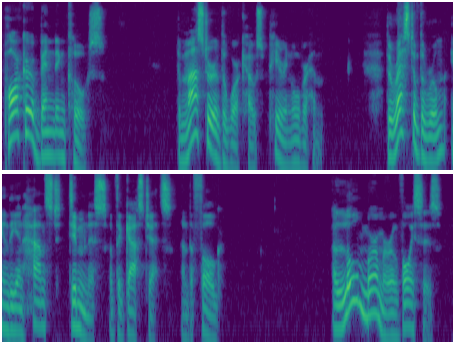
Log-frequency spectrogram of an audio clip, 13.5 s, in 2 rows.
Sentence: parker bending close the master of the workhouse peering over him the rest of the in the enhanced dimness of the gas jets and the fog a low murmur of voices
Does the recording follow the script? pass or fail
fail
